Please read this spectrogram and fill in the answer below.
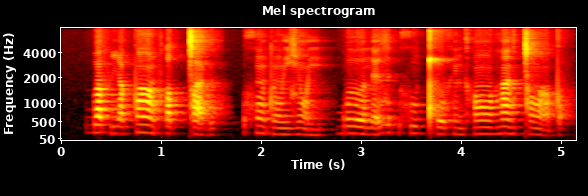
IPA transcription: bafiːɡ tˤõːfɗutˤǀaɡ | xõtõːjʑɔ̃j | bɤːnɛz | xuǃʰoxẽɡhɔ̃ː ɦãzǀɔ̃ːtˤ

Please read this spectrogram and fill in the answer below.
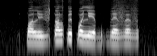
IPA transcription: k͡pɔlyvɗɯlˠ ɠyɓɔlʲœbʊ bɛvœv

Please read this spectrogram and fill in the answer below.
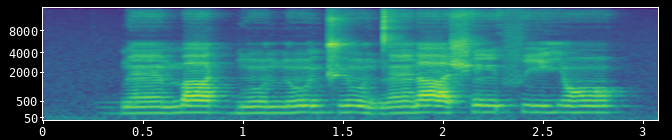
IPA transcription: ɡ͡bɛ̃˨ma˧ ɡ͡bũ˨nũ˨˦ d͡ʒũ˦˨dɛ̃˨˦ ɾa˦˨ʃĩ˧ fi˦jɔ̃˦

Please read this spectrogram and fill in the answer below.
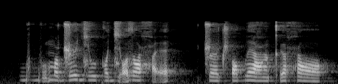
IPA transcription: ɡubṵ mɔɖ͡ʐʏːd͡ʑuːɡɔ d͡ʑɔ̰zɔħɛ̰ | ʈ͡ʂœːt͡ʃʼɔbɛ ʕœ̃kʼʏ ħɔ

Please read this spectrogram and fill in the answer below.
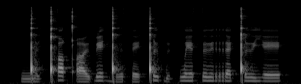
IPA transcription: ŋ͡ǃɨ˩ǃʰɔ˥ qʼɨː˩ɓe˥ɡ͡ǃɨ˩ θe˩ǃɨ˥ ɓɨ˩kwe˥θɨː˥ rɛ˥ǃɨː˥je˥

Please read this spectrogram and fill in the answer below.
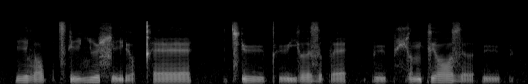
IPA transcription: i˧lɔ˨˦pt͡sʼi˧ ʎy˦ɬi˨ɾʲɔ˨ kʰɛː˧ | t͡sʼyː˦˨pʰy˨ jəː˧zə˨pɛ˧ | pyː˨pçɔ˧n kʲɔː˦zə˨ | yː˨p

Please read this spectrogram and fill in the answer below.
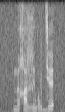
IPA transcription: meχa ɮɪ wɔvdʲɛ

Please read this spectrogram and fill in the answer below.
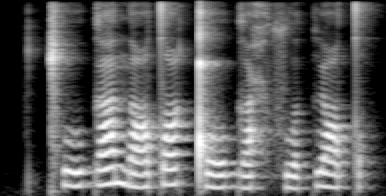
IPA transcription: ǀʰu˨˩˦ɡa˧˥n̪ɐ˨˩˦tˤo˧˥ ǃo˨˩˦ ɡɐ˨˩˦ħsʷɐ˨˩˦kʉ˦˨tˤ

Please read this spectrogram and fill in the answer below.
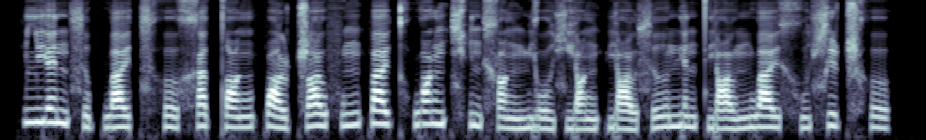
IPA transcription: ljɛ˥˩nsɹ̩˩ pwa˧˥ɪ̯t͡sʰɤ˨˩xä˥˩ t̪ɑ˧˥ŋ pɑ˨˩ʊ̯ʈ͡ʂɑ˥˩ʊ̯fʊ˥ŋ pa˥˩ɪ̯kʰwɑ˥ŋt͡ɕʰi˨n xɑ˧˥ŋmjo˨˩ʊ̯ɕjɑ˧˥ŋ pjɑ˨˩ʊ̯sɹ̩˥n̪jɛ˨n t̪jɑ˧˥ʊ̯ n̪wa˥˩ɪ̯ xu˧˥ɕi˥ʈ͡ʂʰɤ˥˩

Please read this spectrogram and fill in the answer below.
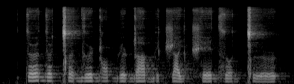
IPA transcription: tœdœǀə dɯɖɔ bʏ ɖabɪt͡ʃaj t͡ʃʰedzodǀɯɹ

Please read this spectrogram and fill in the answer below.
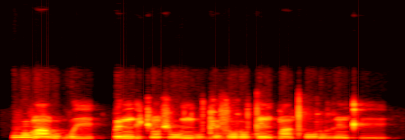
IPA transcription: βʊ˦βã˨βu˦ɡʷiː˦ | k͡pe˦ŋi˦˨t͡ʃũ˨ ʃoː˨ɲuː˨ de˨ zo˨ɾo˨tĩ˦˨ k͡pã˨tʰoː˨ɾu˨rĩ˨ kʰiː˨

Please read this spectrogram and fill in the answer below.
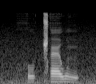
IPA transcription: ho ǁæwĩ

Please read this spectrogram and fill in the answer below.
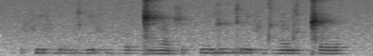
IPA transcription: fifbɤ ɡʱifbʱɤ ɡ͡ǁæ̃ʃ | ŋɡyɡrif dʱɛ̃do ǁɤ

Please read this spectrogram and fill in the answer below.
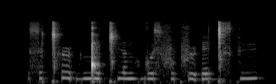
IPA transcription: sə˞ǀʰə˞ ʔṳŋ͡ǃɛ ǀʰyɐ̯ŋṳɡʷə˞s fopfə˞ʔɛ ɡ͡ǀə̤sky

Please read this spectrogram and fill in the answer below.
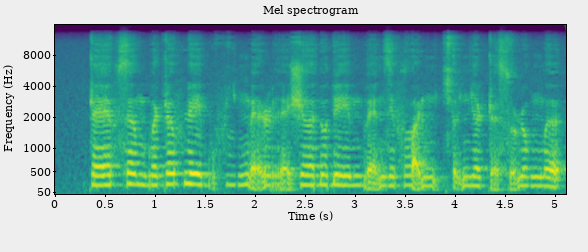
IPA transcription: ʈɛːfsəː mbəːʈəːf ɳebo̰fʎɪ ŋ͡mɛ̰ɭrɛ̰ ʃəːɗʊɗeː mbɛ̰nzɪf lˠɛ̰ɭɲə̰ cʰə̰ɲəː ʈə̰so̰ɳo ŋ͡mə

